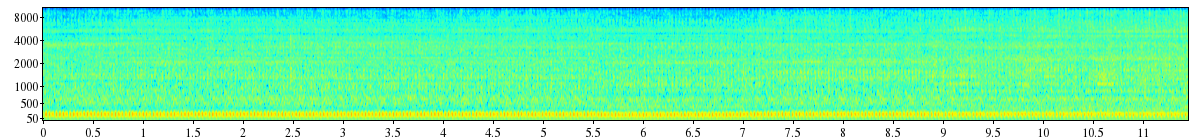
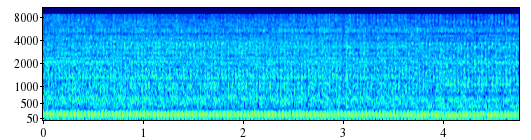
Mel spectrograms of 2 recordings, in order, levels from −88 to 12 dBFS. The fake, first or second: second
